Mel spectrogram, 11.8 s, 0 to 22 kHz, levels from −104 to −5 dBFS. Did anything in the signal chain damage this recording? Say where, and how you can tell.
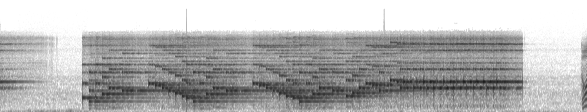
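Yes. There is audio missing between chunks at 3.73 s and 7.68 s: two skips about 4 s apart, each losing around 40 ms. The waveform jumps discontinuously with no silence, and a spectrogram shows a sharp vertical seam. Likely cause: a buffer stage dropping samples at 4-second chunk boundaries.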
